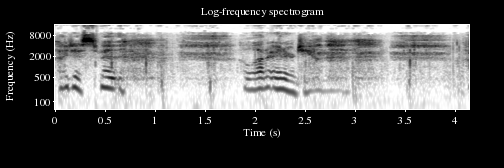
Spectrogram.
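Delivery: slow, winded, out-of-breath huffing and puffing. Hiking a trail after a climb, speaking out of breath. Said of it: "I am huffing and puffing".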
